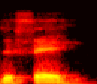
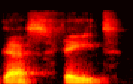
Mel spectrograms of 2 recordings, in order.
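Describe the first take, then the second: First: It sounds French, 'day-fay', with no s. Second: It sounds like English 'dez fate', with an s. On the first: "but the French pronounce it défait" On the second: "It looks like des fate"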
